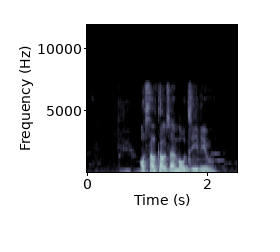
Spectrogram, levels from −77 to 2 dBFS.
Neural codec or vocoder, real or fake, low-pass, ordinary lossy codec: codec, 16 kHz, 4 kbps, X-Codec, HuBERT features, trained on balanced general audio; fake; 7.2 kHz; MP3, 96 kbps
